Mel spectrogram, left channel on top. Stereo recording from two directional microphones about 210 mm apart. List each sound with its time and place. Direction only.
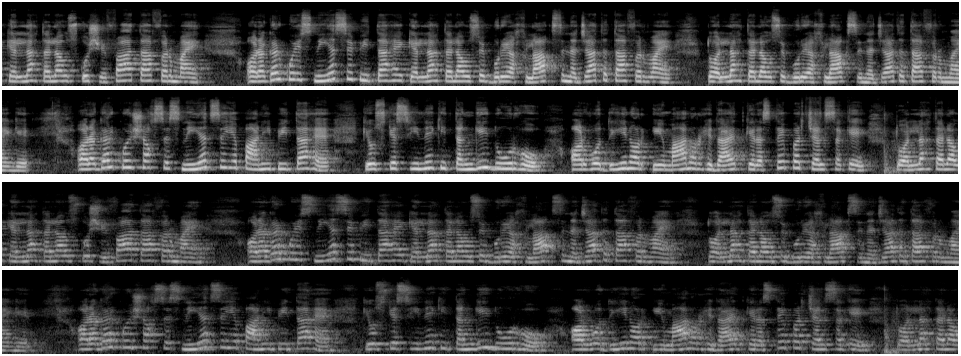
0.0 s speech: 45° left (ahead or behind)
